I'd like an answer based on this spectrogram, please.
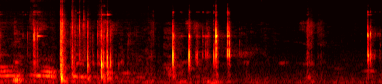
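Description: Metal motorcycle clutch parts and a clutch puller tool clicking and clinking as they are handled and fitted together. A cluster of sharp clicks comes in the first second and a half, then four quick clicks a little after two seconds in, and one more near the end.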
